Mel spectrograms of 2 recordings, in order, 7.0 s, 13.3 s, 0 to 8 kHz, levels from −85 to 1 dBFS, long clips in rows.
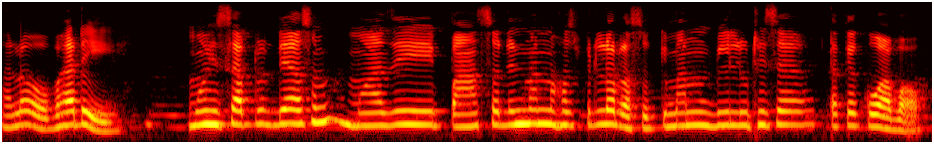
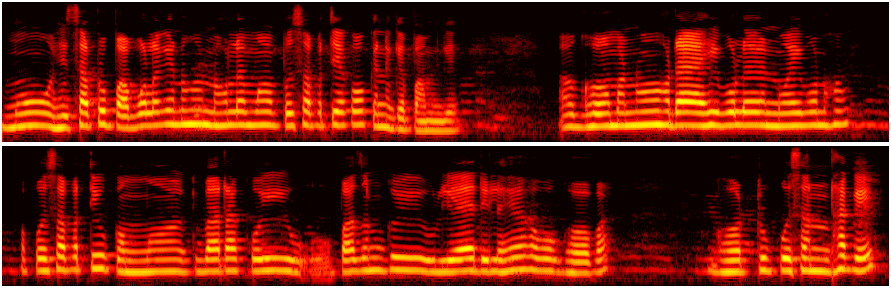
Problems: background sounds at intervals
